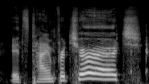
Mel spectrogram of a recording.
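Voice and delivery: high, slow taunting dad voice; teasing dad. Retold or imitated. Dad waking his son for church, slow and taunting. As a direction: drag it out to needle the kid. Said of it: "he'd say it in a way where he knew he was making me angry".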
